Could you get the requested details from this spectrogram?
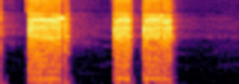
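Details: Loud, close black francolin: one long rasping note followed by two shorter harsh notes in rapid succession, then silence.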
